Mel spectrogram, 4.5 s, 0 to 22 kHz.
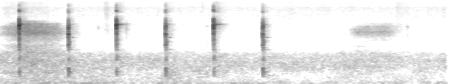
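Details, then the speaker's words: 2014 VW Tiguan 2.0 TSI with a parasitic battery drain: a four-pin relay on a tester under a 7 A load gives sharp, slightly uneven clicks about once a second. Worn or corroded contacts can stick the relay on and drain the battery. "sometimes there could be corrosion in the contacts that could keep the relays stuck open or in the closed position so it could remain on the entire time and cause a a current drain on the elect"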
